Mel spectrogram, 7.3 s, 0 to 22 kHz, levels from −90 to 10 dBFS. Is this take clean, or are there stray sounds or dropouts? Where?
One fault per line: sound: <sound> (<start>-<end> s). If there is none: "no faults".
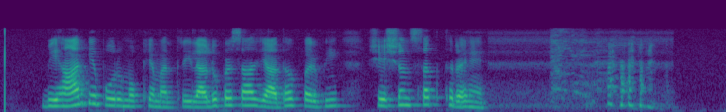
sound: laugh (5.5-6.7 s)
